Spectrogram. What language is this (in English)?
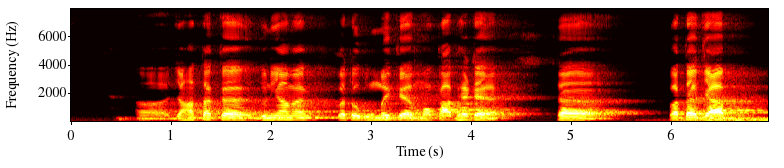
Maithili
